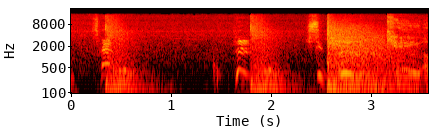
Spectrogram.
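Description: Heavy punches land with loud smacking hits.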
